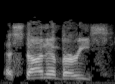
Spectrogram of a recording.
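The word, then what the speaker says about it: Barys Astana: I want to make sure I'm saying this right. Estania Baris? Am I right there? – Estania Baris, yes.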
